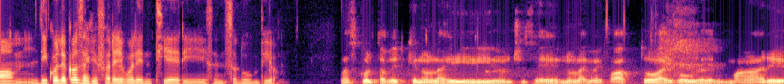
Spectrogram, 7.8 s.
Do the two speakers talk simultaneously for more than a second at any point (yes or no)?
no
